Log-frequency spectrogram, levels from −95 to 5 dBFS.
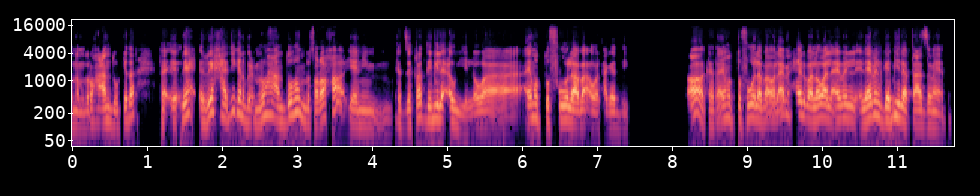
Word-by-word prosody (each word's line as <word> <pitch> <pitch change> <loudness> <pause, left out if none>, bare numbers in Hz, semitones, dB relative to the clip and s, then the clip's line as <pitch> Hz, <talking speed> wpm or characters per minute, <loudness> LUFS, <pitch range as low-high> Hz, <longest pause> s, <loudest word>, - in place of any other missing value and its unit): كنا 110 - -7
بنروح 115 +5 -6
عنده 130 -3 +1
وكده 170 +9 -2 0.3
ف - - -3
أ - - +2
أ 425 -4 -3
ري - - -2
الريحة - - +1
دي 225 - -6
كانوا 195 -9 -1
بيعملوها 140 +10 -4
عندهم، 175 +10 -1
بصراحة 125 -2 +1
يعني 120 -1 -5 0.4
كانت 120 0 -10
ذكريات 155 +7 -1
جميلة 155 +2 +1
أوي، 110 -8 -3
اللي 90 - -8
هو - - 0 0.6
أيام 155 +2 +2
الطفولة 150 -2 +3
بقى - - +1
والحاجات - - -5
دي. - - -23 0.8
آه، - - +6
كانت 120 - -9
أيام 155 - -1
الطفولة 155 0 0
بقى 70 - +1
والأيام - - +1
الحلوة 185 -6 +2
اللي 145 +2 +4
هو 160 0 +7
الأيام 150 0 +1
الأيام 150 +2 +2
الجميلة 155 -1 +3
بتاعة 120 - +1
الزمان. 115 -1 -5
145 Hz, 205 wpm, -23 LUFS, 120-160 Hz, 0.8 s, هو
